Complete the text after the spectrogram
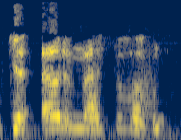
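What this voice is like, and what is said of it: Shrek character voice impression. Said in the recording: “does a really good Shrek impersonation”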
